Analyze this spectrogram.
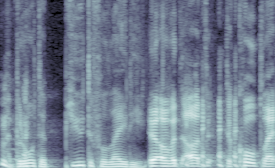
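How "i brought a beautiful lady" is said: laid-on, sketch-style South African accent. Quoting a comedy sketch another speaker just recalled: Aunty Donna South African voice. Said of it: "South African Sams from Auntie Donna".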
